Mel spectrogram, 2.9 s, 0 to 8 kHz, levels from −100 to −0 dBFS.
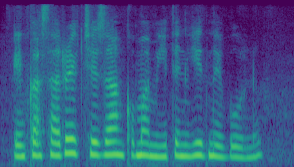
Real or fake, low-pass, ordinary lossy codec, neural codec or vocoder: fake; 7.2 kHz; MP3, 48 kbps; codec, 16 kHz in and 24 kHz out, 0.8 kbps, FocalCodec, streaming, 65536 codes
